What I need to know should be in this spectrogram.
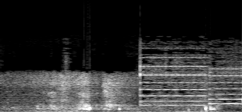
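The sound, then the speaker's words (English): A new doorbell chime rings out with a bright, sustained tone, and a second note strikes about a second later. A steady rushing background noise fills the moments before it. “That's my new ding dong.”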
